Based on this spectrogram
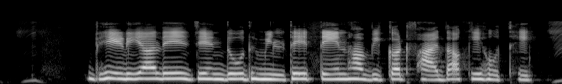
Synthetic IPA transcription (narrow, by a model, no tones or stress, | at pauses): bʱeːɽijaled͡ʒeːnd̪uːd̪ʱmɪlt̪et̪eːnɦãbɪkəʈfʰaːjd̪akeɦoːt̪eː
